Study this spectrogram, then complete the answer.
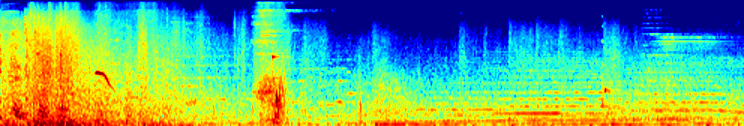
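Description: A gunfire barrage in the Genshin Impact video game, with a dense burst of loud blasts and crashes, one heavy impact, then ringing debris and a fading rumble.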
